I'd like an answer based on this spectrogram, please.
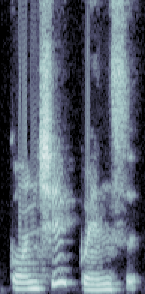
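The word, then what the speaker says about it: consequence: ई इसे पढ़ेंगे सा अगर आपको आखिरी में इ लिखा मिले तो हम लोग इ का उच्चारण नहीं करते इसे पहले तक का उच्चारण करते हैं तो पूरी मीनिंग क्या बनी कॉन्सक्वेंस कॉन्सिक्वेंस कॉन्सक्वेंस का मतलब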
